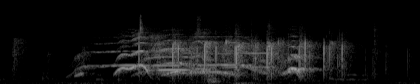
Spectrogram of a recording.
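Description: Audience cheering and clapping: many voices call out at once with scattered claps. It builds up about a second in and fades away near the end.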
